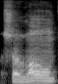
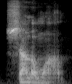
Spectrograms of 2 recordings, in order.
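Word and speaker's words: שלום: When we look at the phrase Shalom versus Shalawam, Shalom is how the word that means peace in Hebrew is vocalized in the modern vocalization, right? And it differs from how we pronounce it as Shalawam, right?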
